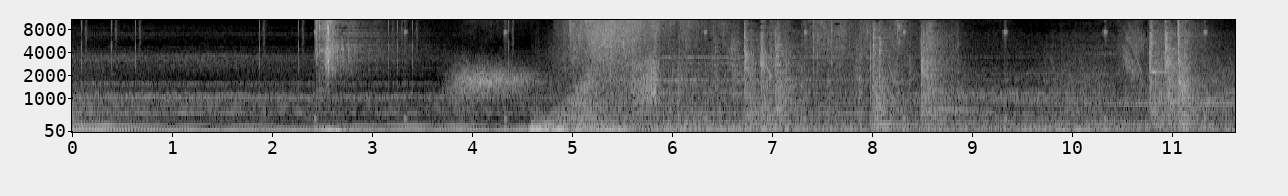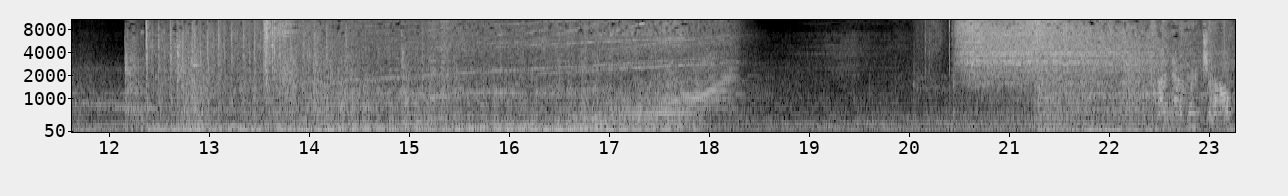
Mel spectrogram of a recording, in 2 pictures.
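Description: Missile impacts rumbling through a space battle in Warframe Railjack, with booming hits and sweeping engine drones layered into a dense, continuous roar, and a voice speaking at times.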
